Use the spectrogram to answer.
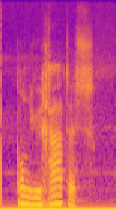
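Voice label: "conjugatus", Dutch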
